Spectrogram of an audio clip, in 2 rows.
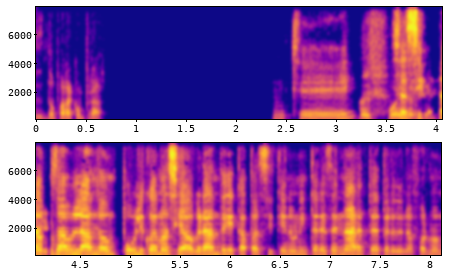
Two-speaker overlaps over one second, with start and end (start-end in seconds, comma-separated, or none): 3.1-4.6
